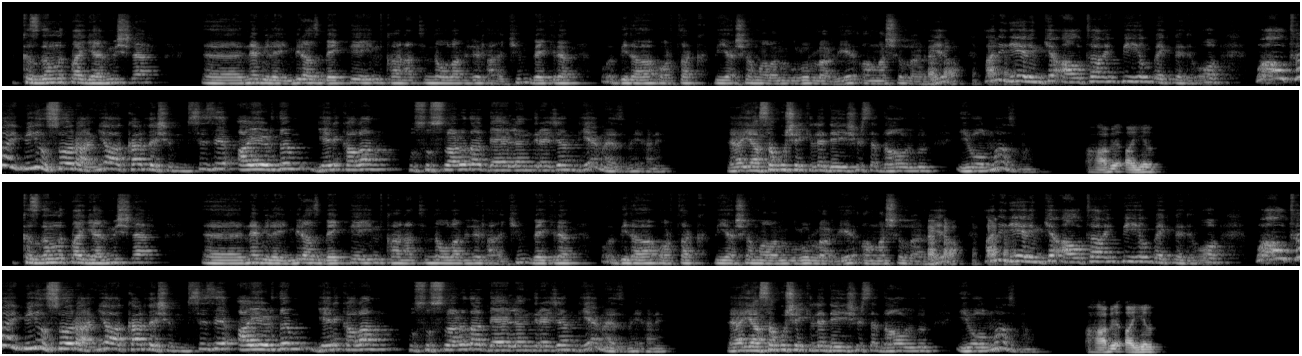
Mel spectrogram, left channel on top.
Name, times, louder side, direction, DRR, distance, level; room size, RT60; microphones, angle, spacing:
voice 1, 0.2-1.6 2.0-9.5 9.8-19.6 20.2-23.3, right 1 dB, 5° left, 1.5 m, -28 dB
voice 2, 9.3-9.6 9.8-10.1 23.8-24.5, right 4 dB, 60° right, 0.6 m, -25 dB
4.3 x 3.0 x 2.4 m
head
